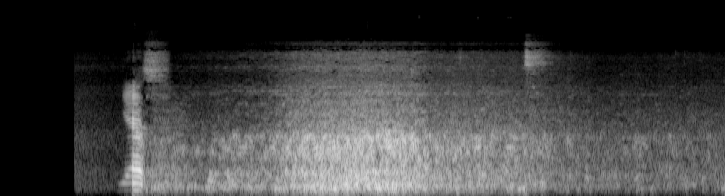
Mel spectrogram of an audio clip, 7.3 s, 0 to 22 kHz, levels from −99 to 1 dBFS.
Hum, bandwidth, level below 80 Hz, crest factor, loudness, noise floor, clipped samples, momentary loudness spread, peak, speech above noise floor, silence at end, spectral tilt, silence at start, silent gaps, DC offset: none; 9 kHz; -52 dBFS; 20 dB; -20 LUFS; -46 dBFS; under 0.1%; 21 LU; -2 dBFS; 27 dB; 0 s; -6.5 dB/octave; 1.2 s; none; under 0.1%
